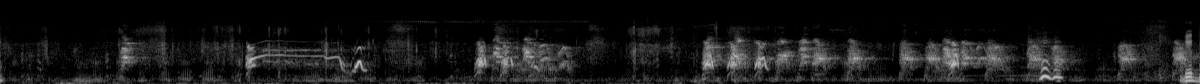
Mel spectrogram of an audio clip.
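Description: Chihuahuas yipping and whining while puppies play-fight. There is a long sliding whine about two and a half seconds in, and a run of quick yips in the second half.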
